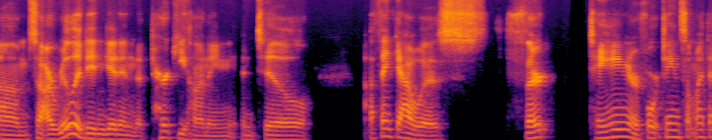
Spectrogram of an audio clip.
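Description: Speaking with a Southern US accent, a man uses lively intonation at a medium pitch and moderate pace. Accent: US South. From central Arkansas. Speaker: hunter and duck hunting guide. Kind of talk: casual interview chat.

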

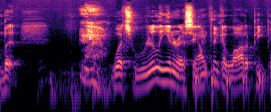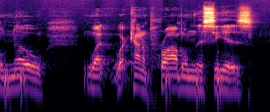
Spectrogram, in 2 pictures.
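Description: A man with a Texan accent and a medium pitch, plus noticeable background noise. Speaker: father of host, hunter. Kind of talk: casual chat.

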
